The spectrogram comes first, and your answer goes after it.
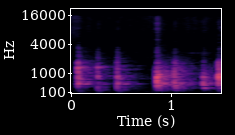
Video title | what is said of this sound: DARIPADA STYLO 160/GRAND FILANO, Mending Beli Vespa Metik Bekas⁉️ | kalian ketokin tuh ... ini semua besi jadi ini bukan plastik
